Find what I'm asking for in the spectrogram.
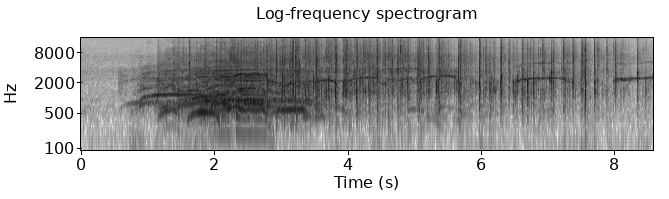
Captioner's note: applause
